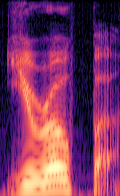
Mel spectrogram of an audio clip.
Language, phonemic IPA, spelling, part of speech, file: English, /jʊˈɹoʊpə/, Europa, proper noun, En-Europa.ogg
- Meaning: 1. Several characters, most notably a Phoenician princess abducted to Crete by Zeus 2. A moon in Jupiter 3. 52 Europa, a main belt asteroid; not to be confused with the Jovian moon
